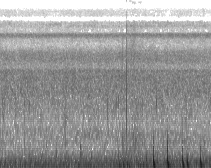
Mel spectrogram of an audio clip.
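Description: Horse's hooves thudding dully on a soft sand arena floor, with a few loud thuds in the last second. A steady low rumble underlies them, typical of wind on the microphone.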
